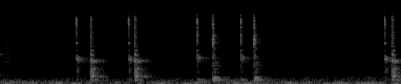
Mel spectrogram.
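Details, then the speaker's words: 1986 Buick Grand National, driver's door lock switch pressed lock/unlock: sharp dry relay clicks in quick pairs, showing the switch activates the relay though locks fail; door lock relay clicking. "if you hear that clicking sound but i'm doing the unlock and lock uh on the switch and it is activating the relay"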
